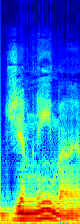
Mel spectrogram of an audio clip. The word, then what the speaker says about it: gymnema: I mean, there's an herb that comes from India called gymnema, and I'll just spell it for you. – Please. – G-Y-M, just like you're going to go to the gym. – Uh-huh. – And it's just one word, but the second part is NEMA, N-E-M-A.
